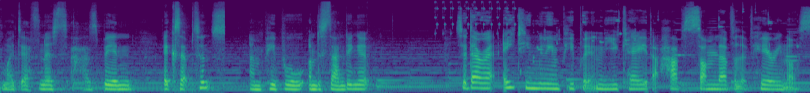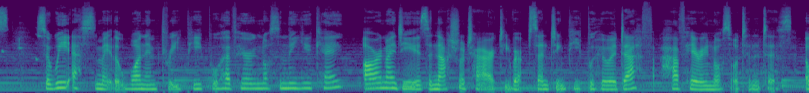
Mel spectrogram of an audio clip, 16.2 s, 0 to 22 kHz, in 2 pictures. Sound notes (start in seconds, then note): 4.3 digital processing sounds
